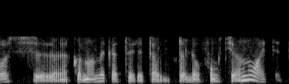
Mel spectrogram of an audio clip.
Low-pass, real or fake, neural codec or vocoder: 3.6 kHz; real; none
